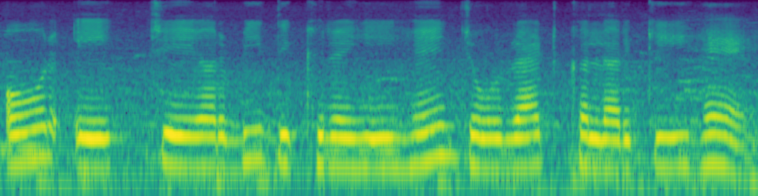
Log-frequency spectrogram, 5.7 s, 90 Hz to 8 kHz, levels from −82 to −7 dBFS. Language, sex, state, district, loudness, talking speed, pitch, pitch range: Hindi, female, Madhya Pradesh, Dhar, -16 LUFS, 115 wpm, 175 Hz, 170-185 Hz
